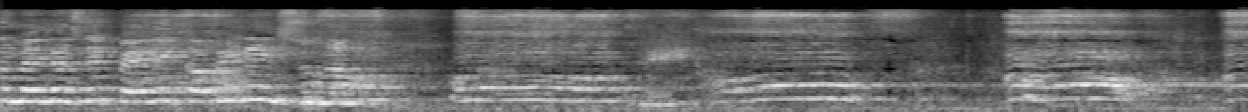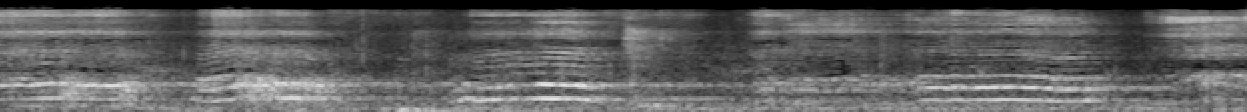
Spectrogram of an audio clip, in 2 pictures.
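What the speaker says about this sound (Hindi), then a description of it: "ये तो मेरा बच्चा रो रहा है" An infant crying loudly and continuously close by, in repeated wailing bursts with short breaths between them, with no other sound over it.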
